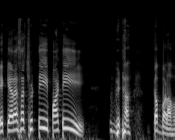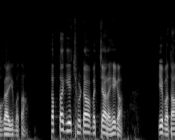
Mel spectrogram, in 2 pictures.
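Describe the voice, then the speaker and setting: Animated and full of very wide pitch swings, a man talks at a fairly high pitch in a dry, close recording with no echo. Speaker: online maths teacher. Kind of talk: live online lecture. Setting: live stream class. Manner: soft-spoken.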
